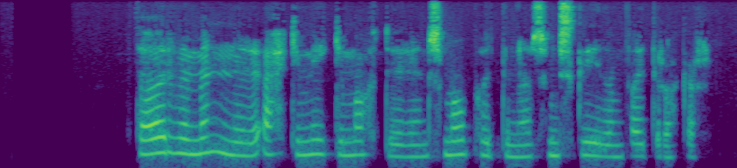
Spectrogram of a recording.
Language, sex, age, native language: Icelandic, female, 18-19, Icelandic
